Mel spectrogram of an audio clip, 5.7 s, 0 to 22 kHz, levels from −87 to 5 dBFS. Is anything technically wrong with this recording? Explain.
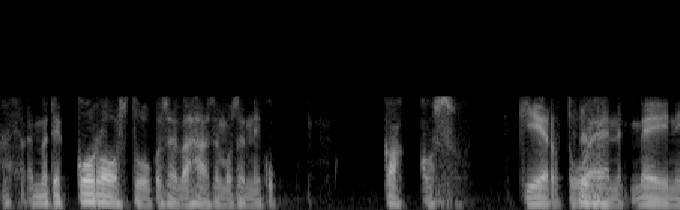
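Yes. Throughout the speech, the AMR narrowband mobile codec leaves plainly audible damage. Its vocal-tract model rebuilds each 5 ms from a few pulses, which gives a buzzy, synthetic edge that fits a mode near 10 kbps. A spectrogram shows nothing above 3.8 kHz.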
